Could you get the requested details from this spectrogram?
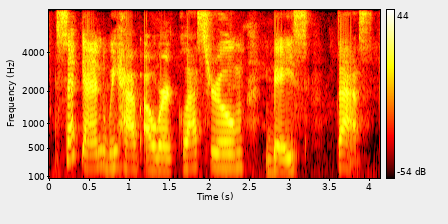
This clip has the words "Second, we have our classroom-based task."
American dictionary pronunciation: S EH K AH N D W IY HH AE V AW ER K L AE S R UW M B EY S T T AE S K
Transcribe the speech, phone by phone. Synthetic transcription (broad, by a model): S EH K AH N D W IY HH AE V AW ER K L AE S R UW M B EY S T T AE S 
